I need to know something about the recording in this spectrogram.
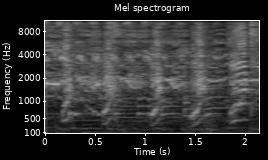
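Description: A man laughing in a rhythmic run of short "ha" bursts, about two a second.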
